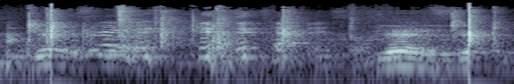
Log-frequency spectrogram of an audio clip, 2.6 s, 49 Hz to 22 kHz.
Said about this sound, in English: 2.5 claps. Okay. You're almost there. 2.5. Yes. 2.5 claps.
